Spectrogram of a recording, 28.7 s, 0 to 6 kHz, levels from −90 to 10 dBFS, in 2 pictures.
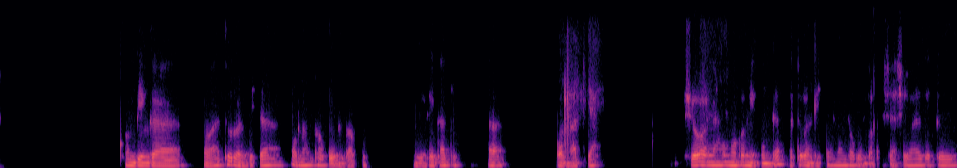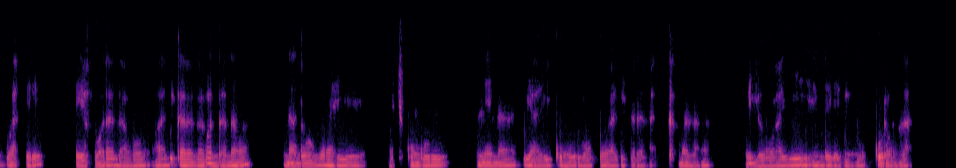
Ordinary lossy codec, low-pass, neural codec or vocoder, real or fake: Opus, 24 kbps; 5.4 kHz; codec, 16 kHz, 8 kbps, FunCodec, trained on Chinese and English, 25 frames a second; fake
